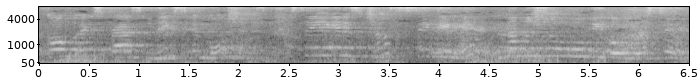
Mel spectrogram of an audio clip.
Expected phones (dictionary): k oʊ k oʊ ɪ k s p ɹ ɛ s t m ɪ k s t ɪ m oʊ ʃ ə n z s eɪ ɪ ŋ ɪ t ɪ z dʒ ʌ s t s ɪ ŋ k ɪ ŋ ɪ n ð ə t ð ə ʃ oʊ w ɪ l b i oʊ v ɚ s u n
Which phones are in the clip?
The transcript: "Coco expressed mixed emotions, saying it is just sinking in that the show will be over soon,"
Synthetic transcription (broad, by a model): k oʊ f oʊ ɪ k s p ɹ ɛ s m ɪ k s ɪ m oʊ ʃ ə n z s eɪ ɪ ŋ ɪ t ɪ z dʒ ʌ s t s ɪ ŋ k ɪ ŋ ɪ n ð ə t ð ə ʃ oʊ w ɪ l b i oʊ v ɚ s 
